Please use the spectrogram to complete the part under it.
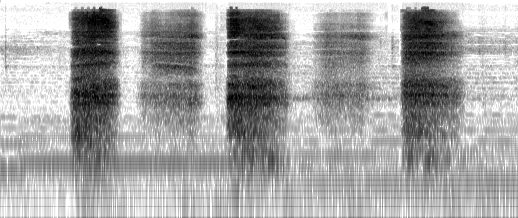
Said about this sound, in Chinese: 古天明连续且不停的大口喘气，这一回着实累着了。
